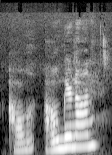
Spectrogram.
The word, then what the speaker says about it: Algernon: This is, I think it's pronounced, forgive me, but Algernon, A-L-G-E-R-N-O-N. Algernon product, and this is a 1/8 scale figure, PVC.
